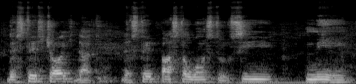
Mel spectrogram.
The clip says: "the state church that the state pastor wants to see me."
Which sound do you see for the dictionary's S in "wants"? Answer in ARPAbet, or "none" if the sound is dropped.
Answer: S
